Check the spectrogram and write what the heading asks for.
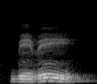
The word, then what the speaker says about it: bebé: Bebé, mayor fuerza de voz en la última sílaba y termina en E, por lo tanto se tilda.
